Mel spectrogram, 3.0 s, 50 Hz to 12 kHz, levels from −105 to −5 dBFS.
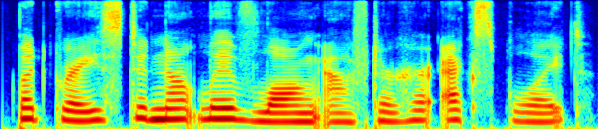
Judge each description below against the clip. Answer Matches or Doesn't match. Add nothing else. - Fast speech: Doesn't match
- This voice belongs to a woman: Matches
